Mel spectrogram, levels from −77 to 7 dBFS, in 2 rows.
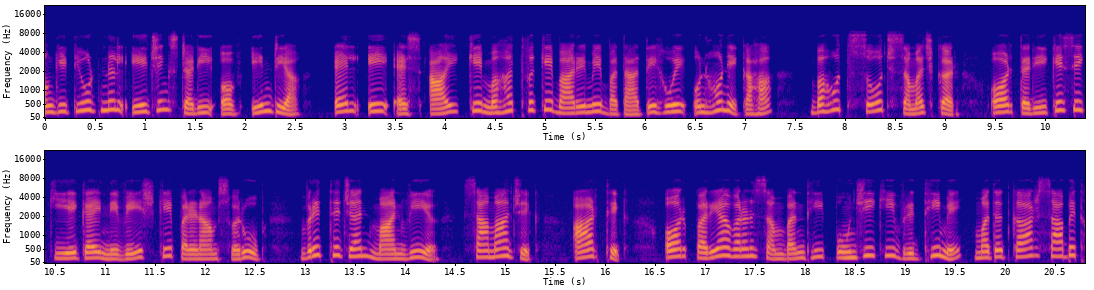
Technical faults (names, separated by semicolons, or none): none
